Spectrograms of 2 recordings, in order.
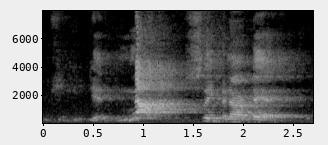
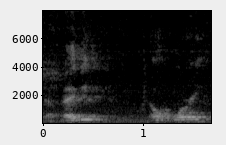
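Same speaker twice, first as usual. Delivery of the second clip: much softer, lower comforting hush; soft reassurance; 3 semitones lower, 12 dB quieter, faster than usual. Retold or imitated. Father soothing his daughter at bedtime, very softly. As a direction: soothe a scared little one.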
